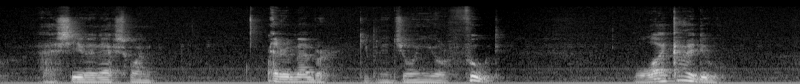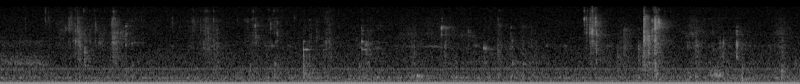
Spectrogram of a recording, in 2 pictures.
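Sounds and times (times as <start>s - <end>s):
steady low hum: 0.0s - 16.0s
crackles: 8.4s - 16.0s
person biting and chewing: 8.4s - 16.0s.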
